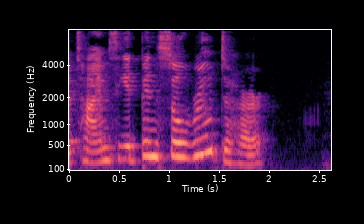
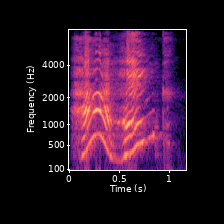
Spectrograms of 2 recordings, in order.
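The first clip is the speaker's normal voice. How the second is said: Rosie calling out; 13 semitones higher than usual. Acted. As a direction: call out bright and high like a bubbly tumbleweed. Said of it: "Rosie the Tumbleweed called out".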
